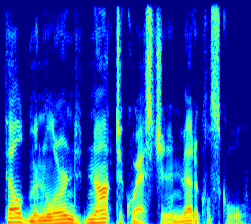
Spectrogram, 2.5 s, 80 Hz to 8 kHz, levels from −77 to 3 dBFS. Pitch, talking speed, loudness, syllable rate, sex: 110 Hz, 190 wpm, -17 LUFS, 5.3 syllables/s, male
